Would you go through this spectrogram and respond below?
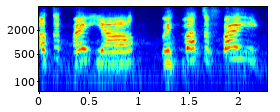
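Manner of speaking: high-pitched talk broken up by giggles. Speaker addressing listeners, apologizing for giggling; giggling while talking. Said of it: "So sorry I'm giggling".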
